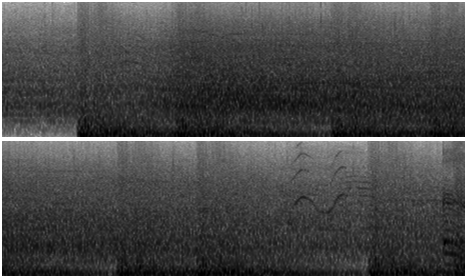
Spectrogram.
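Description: Pyrotechnic flames burst with loud whooshing roars.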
